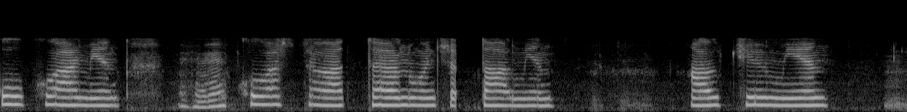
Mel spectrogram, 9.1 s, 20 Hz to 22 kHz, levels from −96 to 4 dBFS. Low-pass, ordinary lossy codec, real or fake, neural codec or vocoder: 5.4 kHz; none; fake; vocoder, 22.05 kHz, 80 mel bands, HiFi-GAN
